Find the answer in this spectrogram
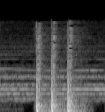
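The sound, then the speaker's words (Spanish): Three sharp knocks on a wooden door, struck in quick, even succession, loud against a low sustained tone. “De nuevo e insistentemente golpearon la puerta.”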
